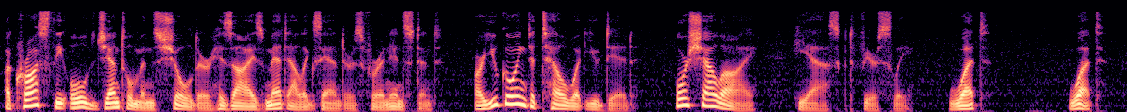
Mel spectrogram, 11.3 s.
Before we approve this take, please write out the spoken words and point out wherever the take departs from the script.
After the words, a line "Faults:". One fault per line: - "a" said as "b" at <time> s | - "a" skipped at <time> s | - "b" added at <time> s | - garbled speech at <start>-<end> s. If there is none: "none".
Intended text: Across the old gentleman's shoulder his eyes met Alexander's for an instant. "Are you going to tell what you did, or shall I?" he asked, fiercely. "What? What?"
Across the old gentleman's shoulder his eyes met Alexander's for an instant. "Are you going to tell what you did, or shall I?" he asked, fiercely. "What? What?"
Faults:
none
